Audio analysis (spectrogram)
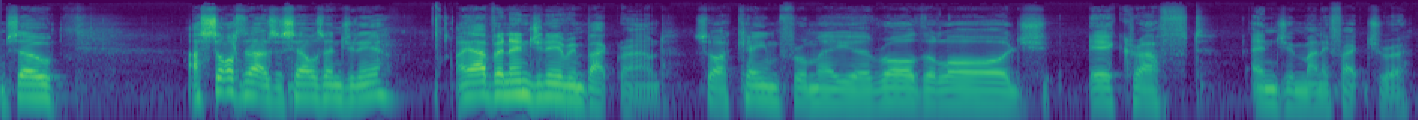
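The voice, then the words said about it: British English accent. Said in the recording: “it's not quite a New Jersey ... accent. ... I originally from the UK”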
